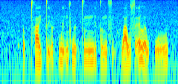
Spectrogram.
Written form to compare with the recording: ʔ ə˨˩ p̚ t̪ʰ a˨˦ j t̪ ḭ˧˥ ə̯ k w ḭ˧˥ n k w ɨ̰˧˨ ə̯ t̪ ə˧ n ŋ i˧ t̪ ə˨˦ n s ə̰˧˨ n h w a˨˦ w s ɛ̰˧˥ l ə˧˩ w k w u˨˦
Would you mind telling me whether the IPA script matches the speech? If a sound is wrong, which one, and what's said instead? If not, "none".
none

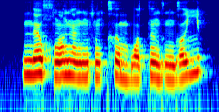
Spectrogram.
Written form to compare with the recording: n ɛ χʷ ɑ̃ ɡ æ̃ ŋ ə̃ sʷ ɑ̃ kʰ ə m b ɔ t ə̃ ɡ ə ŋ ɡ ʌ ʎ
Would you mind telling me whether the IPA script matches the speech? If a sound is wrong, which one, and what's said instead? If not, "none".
none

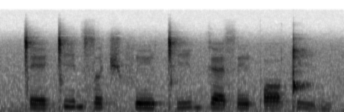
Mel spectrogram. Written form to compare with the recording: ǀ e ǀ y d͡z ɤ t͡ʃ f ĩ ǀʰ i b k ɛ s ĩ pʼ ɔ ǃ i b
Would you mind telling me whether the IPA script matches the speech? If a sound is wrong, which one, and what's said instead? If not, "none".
y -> i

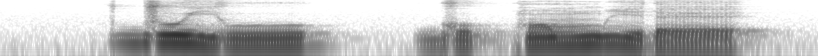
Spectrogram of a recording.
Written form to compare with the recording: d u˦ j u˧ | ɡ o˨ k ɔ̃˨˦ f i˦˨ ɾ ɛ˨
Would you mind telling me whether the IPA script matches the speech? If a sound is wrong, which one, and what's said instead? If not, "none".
f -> m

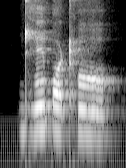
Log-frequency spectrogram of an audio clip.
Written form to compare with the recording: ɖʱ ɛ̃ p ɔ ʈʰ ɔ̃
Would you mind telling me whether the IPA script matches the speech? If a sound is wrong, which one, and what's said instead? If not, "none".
none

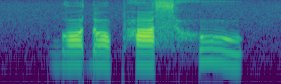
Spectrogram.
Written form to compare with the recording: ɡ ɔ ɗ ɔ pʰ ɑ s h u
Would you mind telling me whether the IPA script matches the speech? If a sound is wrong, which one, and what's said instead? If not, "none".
none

